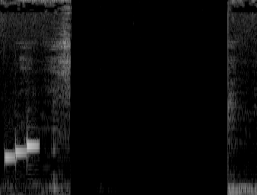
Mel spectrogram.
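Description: Telephone dialing tones as a call is placed to a hotline: a quick run of a few short beeps stepping upward in pitch, then silence, then a sudden burst of noise.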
